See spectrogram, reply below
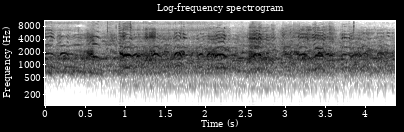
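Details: Snow geese streaming out at sunset over Sacramento National Wildlife Refuge: a thick blend of yelping, high-pitched honks from many birds, with a few louder calls standing out near the first second.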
